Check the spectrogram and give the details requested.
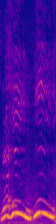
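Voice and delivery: loud, very high, belted-out whoop. Imitating loud game sound effects heard in public: Mario voice. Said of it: "playing Mario sound effects loudly".

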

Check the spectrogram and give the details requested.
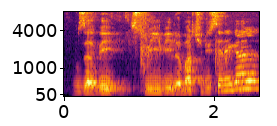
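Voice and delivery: rising question intonation on Sénégal. Showing how tone alone turns a statement into a question: questioning intonation. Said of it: "j'utilise la tonalité, le ton pour poser une, caisse, une question".

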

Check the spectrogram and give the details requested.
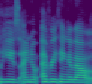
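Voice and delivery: pleading, begging tone. Retelling asking record store staff for a job: retelling own begging. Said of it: "I begged the people".

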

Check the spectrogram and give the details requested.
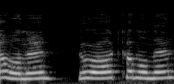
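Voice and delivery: loud, high taunting shout. Retelling being woken by lads outside a pub: imitating lads shouting. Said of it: "a battle of who could shout".

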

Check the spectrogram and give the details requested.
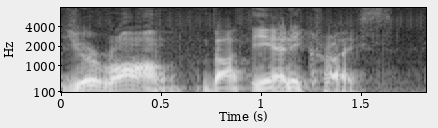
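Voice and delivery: ordinary talk

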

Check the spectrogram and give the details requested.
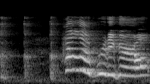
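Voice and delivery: very high, very loud, shrill talking-bird voice. Retelling what the caged bird said when it was first heard talking: imitating Killer the talking bird. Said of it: "he goes".

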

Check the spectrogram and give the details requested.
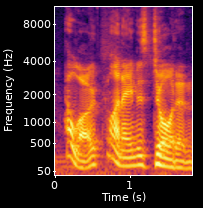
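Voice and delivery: slow, unhurried, laid-back, chill tone. Greeting the viewers in place of the usual guest: Jordan impersonation. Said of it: "my best, uh, Jordan impersonation".

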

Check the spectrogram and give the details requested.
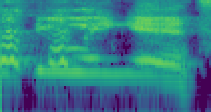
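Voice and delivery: acted tearful cheering. Cheering on another player's character, in character: in-character crying. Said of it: "in character, I am crying".

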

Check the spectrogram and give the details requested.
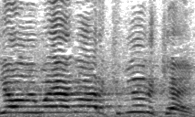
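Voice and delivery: loud, high-pitched yelling. Yelling for no reason as the only way to communicate: yelling. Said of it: "I'm yelling for no reason".

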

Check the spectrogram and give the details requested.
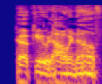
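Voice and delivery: rough, gravelly barked voice. A narrator reads a ghoul calling out from beyond a door, gravelly bark. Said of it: "a gravelly voice barked".

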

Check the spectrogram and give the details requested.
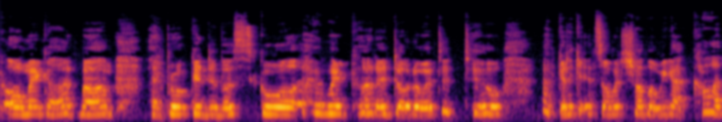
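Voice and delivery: high-pitched bawling and sobbing, acted out. Retelling breaking into school, the speaker acts out crying to mom. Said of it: "I'm literally just bawling my eyes out".

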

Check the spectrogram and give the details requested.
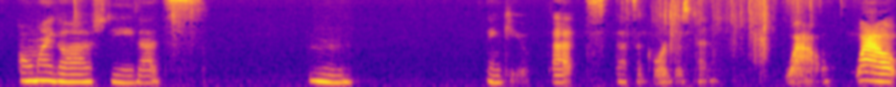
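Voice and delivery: overwhelmed, overcome with emotion. Opening a gift pen on camera and thanking the sender, overwhelmed with emotion. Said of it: "Get it together, girl".

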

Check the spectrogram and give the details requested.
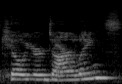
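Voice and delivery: ordinary talk

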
